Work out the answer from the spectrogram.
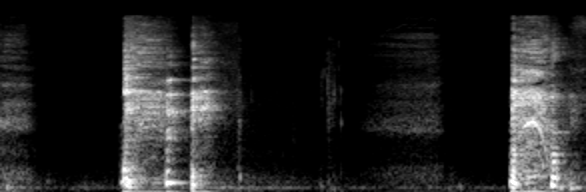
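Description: Dry, harsh coughs from a person with a dry throat. A close pair of coughs comes first, then a quieter stretch of faint throat noise, and a final loud cough bursts out at the end.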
